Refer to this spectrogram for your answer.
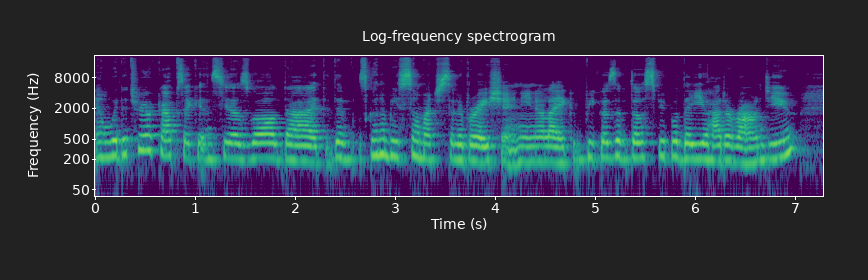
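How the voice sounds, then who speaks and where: The speech moves at a fairly quick pace with hardly any pauses. Pitch variation is ordinary. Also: woman, medium pitch for a woman. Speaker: tarot reader. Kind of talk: tarot reading video. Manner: animated.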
